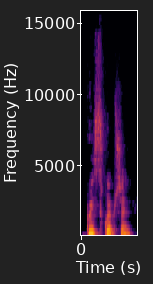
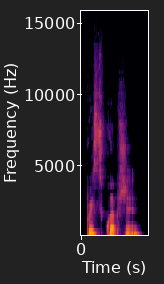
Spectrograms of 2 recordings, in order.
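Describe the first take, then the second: No difference in how they are said.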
